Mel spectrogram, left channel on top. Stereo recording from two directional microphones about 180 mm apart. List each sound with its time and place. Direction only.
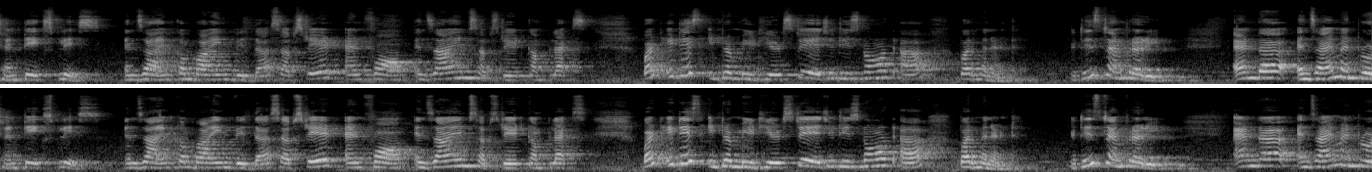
0.0 s a woman's voice: 15° left (ahead or behind)
2.0 s a woman's voice: centre (ahead or behind)
11.1 s a woman's voice: centre (ahead or behind)
12.3 s a woman's voice: 20° left (ahead or behind)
